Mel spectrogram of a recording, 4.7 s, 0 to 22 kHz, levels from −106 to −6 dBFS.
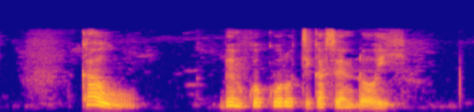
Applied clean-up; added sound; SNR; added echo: none; none; none; none.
